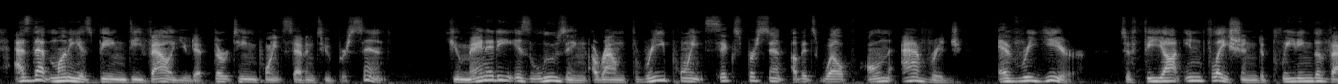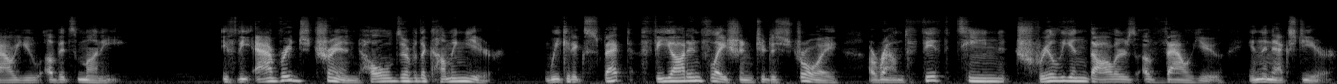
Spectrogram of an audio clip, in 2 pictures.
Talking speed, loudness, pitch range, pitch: 120 wpm, -24 LUFS, 110-155 Hz, 130 Hz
